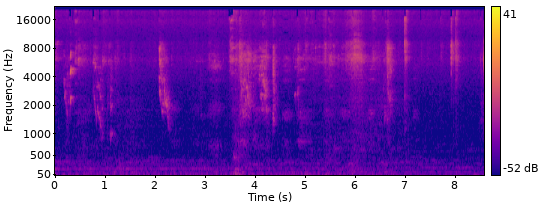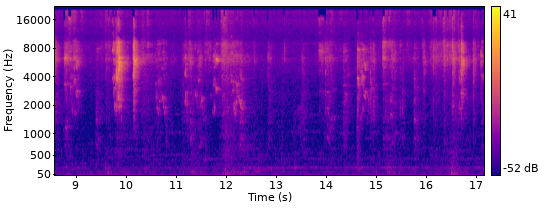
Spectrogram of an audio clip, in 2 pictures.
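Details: Budgerigars before bedtime chatter softly with quick, scratchy chirps and squeaks over a low steady room hum.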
